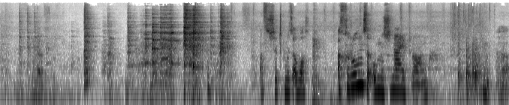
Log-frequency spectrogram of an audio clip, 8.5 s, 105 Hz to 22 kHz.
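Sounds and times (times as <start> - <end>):
kitchenware dishes clinking as a bowl is taken out: 0.0 - 4.0, 7.6 - 8.2
speech: 4.4 - 7.3, 8.0 - 8.3.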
